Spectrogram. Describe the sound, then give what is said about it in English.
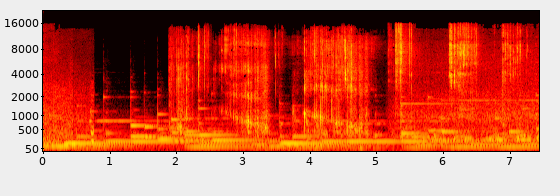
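Loud crunching of Korean fried chicken being bitten and chewed close to the microphone for a mukbang vlog, with repeated crackly bites in an uneven rhythm and no talking. “So when we're eating a chicken, right, we're just going closer to the mic and then we'll crunch.”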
